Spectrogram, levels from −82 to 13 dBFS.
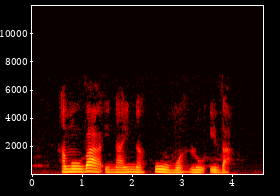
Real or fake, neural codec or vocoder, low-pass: real; none; 7.2 kHz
